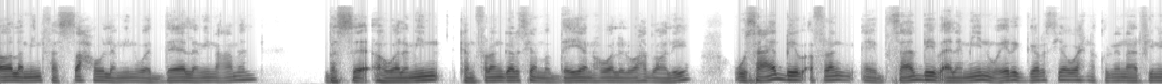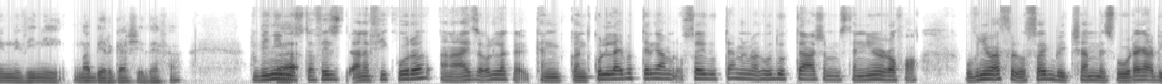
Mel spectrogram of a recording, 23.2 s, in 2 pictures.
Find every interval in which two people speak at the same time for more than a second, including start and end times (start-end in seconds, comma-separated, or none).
none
